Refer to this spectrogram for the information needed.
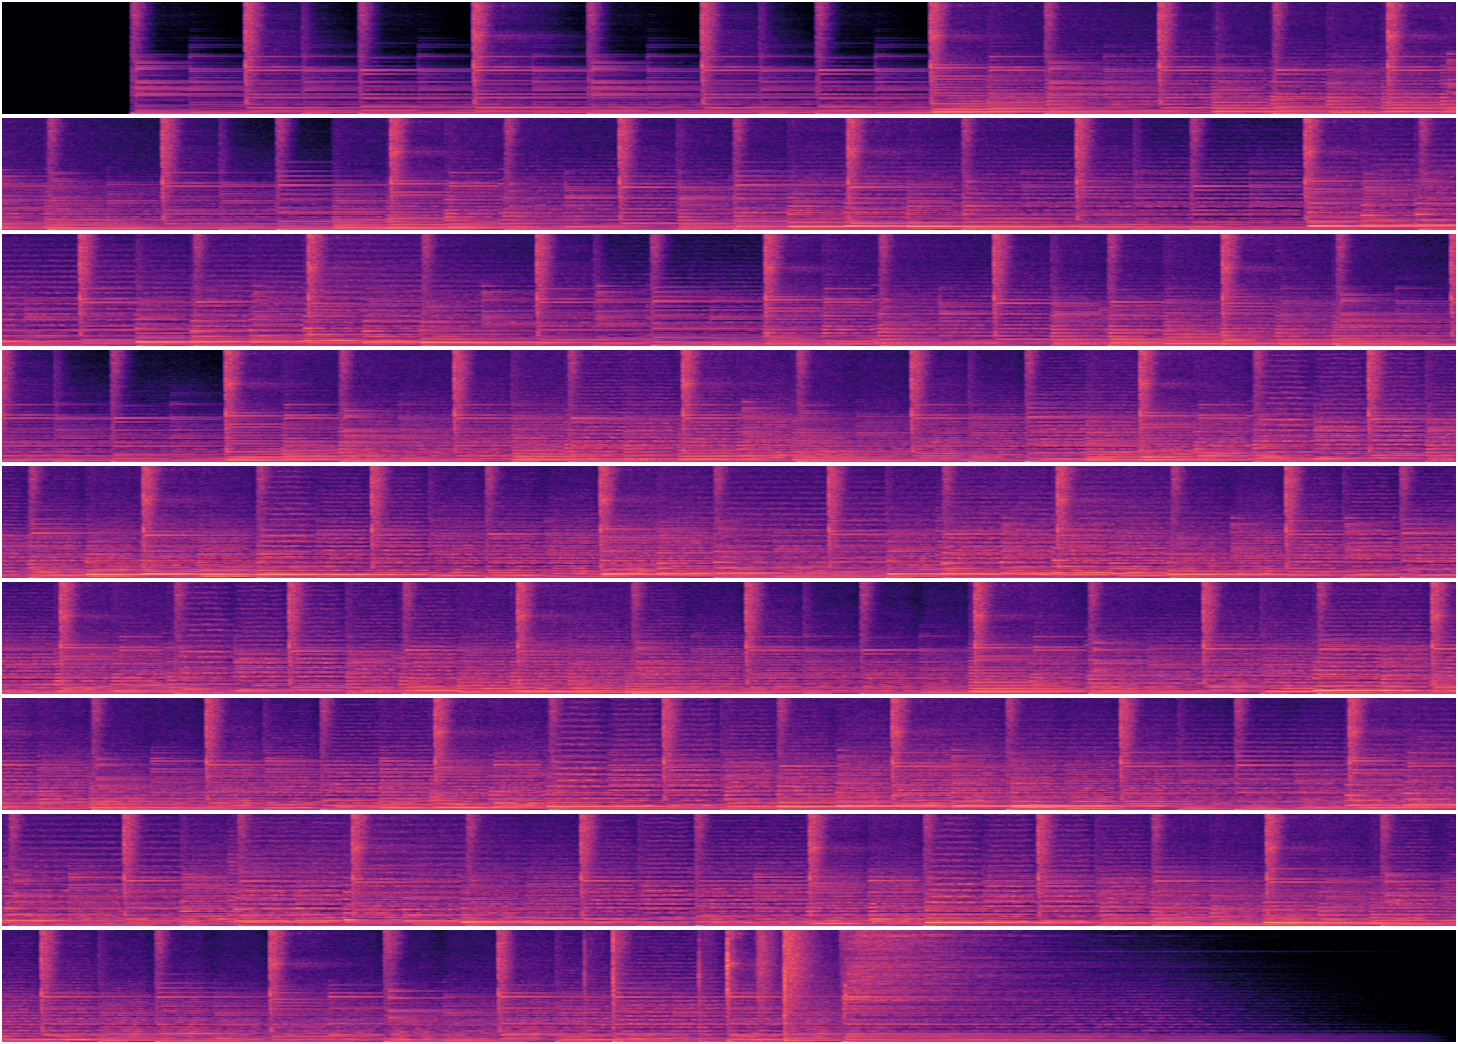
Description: Instrumentalaufnahme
